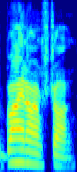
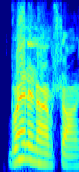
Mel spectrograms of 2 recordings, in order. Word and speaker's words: Brennan Armstrong: it tanner mordecai versus brian armstrong this is brennan armstrong sorry i said his wrong i said his name wrong this is going to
